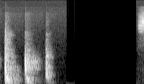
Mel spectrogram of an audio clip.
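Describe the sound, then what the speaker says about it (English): Three sharp knocks on a house door in quick succession, close and clear, followed by a pause and a faint high tick. "She knocked again."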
